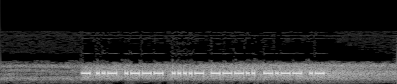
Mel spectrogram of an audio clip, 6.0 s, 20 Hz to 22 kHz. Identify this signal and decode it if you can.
Morse code, heard as a keyed tone, about 28 wpm, 540 Hz. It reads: TU J48YA
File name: wp / j48ya 6m cw 1 jul 2011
